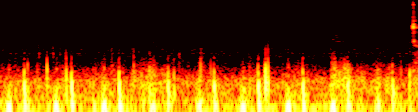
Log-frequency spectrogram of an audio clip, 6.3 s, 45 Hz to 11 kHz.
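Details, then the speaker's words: Own heartbeat heard through a sensitive stethoscope just after coming in from outside; steady lub-dub at about 90 a minute, slightly fast, with low background hum: normal heart sounds. "제 심장 소리를 이렇게 크게 듣는 건 처음이네요. 왜 이렇게 빨리 뛰지?"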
